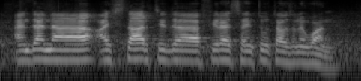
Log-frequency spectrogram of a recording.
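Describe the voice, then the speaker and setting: Talking at a moderate pace with a Bosnian accent, a man has a bright, sharp tone and a fairly high pitch. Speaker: entrepreneur. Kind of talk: conference talk. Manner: hesitant, many fillers.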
